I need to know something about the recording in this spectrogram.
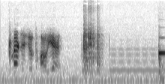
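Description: A voice on the telephone line speaks a few quick words, then a short click, and from about three quarters of the way in a steady telephone line tone sounds in the handset: the other party has hung up.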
